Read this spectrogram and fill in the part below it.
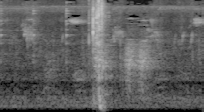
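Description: A game menu button clicks.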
